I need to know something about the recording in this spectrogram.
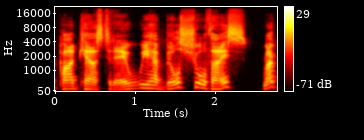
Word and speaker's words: Schultheis: We have Bill Schultheis. Am I pronouncing that right, Bill? Close enough. Schultheis.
